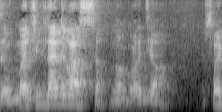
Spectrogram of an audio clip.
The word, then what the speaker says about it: Matilda Grace: C'est vrai que, Oui, comme je disais tout à l'heure, je suis tenté de le prononcer à l'anglo-saxonne. Et bon, et tu m'as confirmé que à l'origine, ça se prononçait à l'anglo-saxonne, exactement.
